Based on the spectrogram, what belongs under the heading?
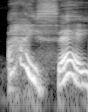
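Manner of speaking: a burst of delight; happy surprise at the window; excited exclaim. Acted. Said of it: "he said".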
